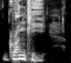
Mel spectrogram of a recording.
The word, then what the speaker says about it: Grunke: However, my husband's family is from the Midwest and now Southern US, and they pronounce it Grunky. Rhymes with monkey."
